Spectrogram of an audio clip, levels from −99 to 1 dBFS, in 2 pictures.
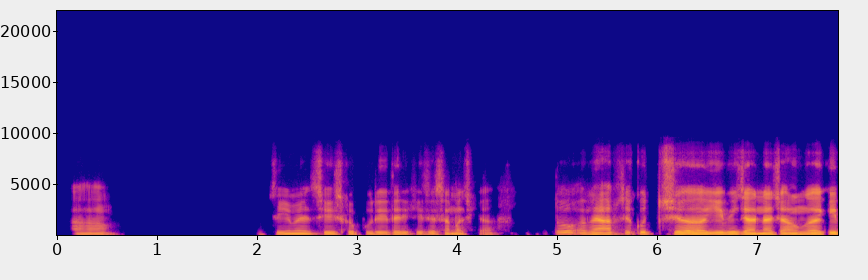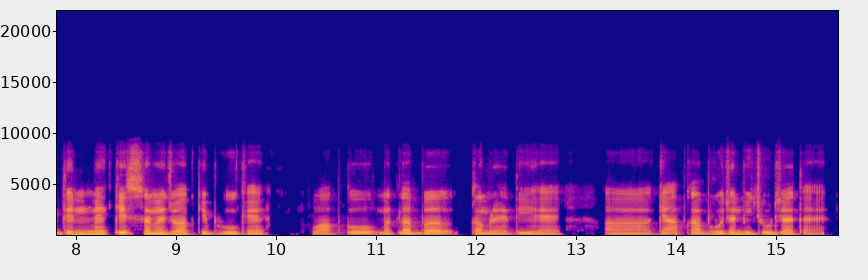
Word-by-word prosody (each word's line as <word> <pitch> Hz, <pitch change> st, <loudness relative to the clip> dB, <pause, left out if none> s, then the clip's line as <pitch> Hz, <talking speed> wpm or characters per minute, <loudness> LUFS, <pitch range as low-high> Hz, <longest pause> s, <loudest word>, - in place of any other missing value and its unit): हाँ, 95 Hz, -, -9 dB
हाँ। 105 Hz, +6 st, -8 dB, 1.6 s
जी 95 Hz, -2 st, -3 dB
मैं 90 Hz, 0 st, 0 dB
इस 90 Hz, +1 st, -8 dB
चीज़ 90 Hz, +1 st, -2 dB
को -, -, -3 dB
पूरी 105 Hz, 0 st, -5 dB
तरीके 95 Hz, -1 st, -4 dB
से -, -, -5 dB
समझ -, -, -4 dB, 0.2 s
गया। -, -, -11 dB, 0.7 s
तो 145 Hz, +1 st, -3 dB
मैं 135 Hz, +2 st, +2 dB
आपसे 135 Hz, +1 st, +1 dB
कुछ 155 Hz, -2 st, -3 dB
अ, 115 Hz, -6 st, +5 dB
ये 95 Hz, +1 st, +3 dB
भी 110 Hz, +4 st, +2 dB
जानना 95 Hz, -3 st, +6 dB
चाहूँगा 95 Hz, 0 st, +3 dB
कि 125 Hz, +3 st, +2 dB
दिन 115 Hz, +4 st, +5 dB, 0.2 s
में 155 Hz, +1 st, +4 dB
किस 140 Hz, -1 st, +4 dB
समय 95 Hz, -3 st, +5 dB
जो 95 Hz, -, +4 dB
आपकी 95 Hz, 0 st, -3 dB
भूख 100 Hz, +3 st, -1 dB
है 90 Hz, -, +1 dB, 0.5 s
वो 110 Hz, -, -3 dB
आपको 135 Hz, +2 st, -3 dB, 0.3 s
मतलब 125 Hz, +2 st, 0 dB, 0.5 s
कम 125 Hz, -4 st, -1 dB
रहती 90 Hz, -2 st, -3 dB
है? 85 Hz, -1 st, -2 dB
अ, -, -, -15 dB, 0.5 s
क्या 90 Hz, +7 st, -2 dB
आपका 145 Hz, 0 st, -1 dB
भोजन 125 Hz, +7 st, +1 dB
भी 135 Hz, 0 st, 0 dB
छूट 135 Hz, -2 st, 0 dB
जाता 95 Hz, -4 st, +1 dB
है? -, -, -8 dB
105 Hz, 170 wpm, -24 LUFS, 95-130 Hz, 1.6 s, जानना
